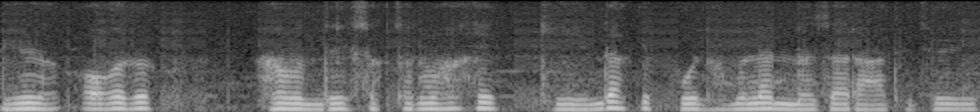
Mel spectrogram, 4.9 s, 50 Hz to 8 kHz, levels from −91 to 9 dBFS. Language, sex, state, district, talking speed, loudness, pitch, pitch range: Chhattisgarhi, male, Chhattisgarh, Rajnandgaon, 210 wpm, -19 LUFS, 140 Hz, 135-145 Hz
